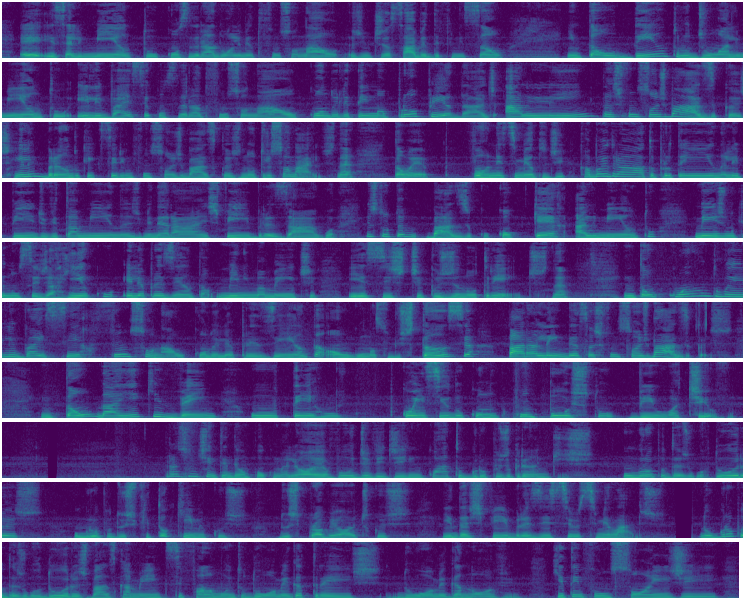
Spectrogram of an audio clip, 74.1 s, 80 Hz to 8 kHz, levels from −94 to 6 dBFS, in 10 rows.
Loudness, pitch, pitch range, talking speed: -35 LUFS, 215 Hz, 185-250 Hz, 115 wpm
